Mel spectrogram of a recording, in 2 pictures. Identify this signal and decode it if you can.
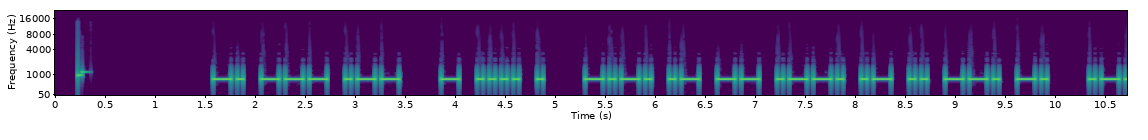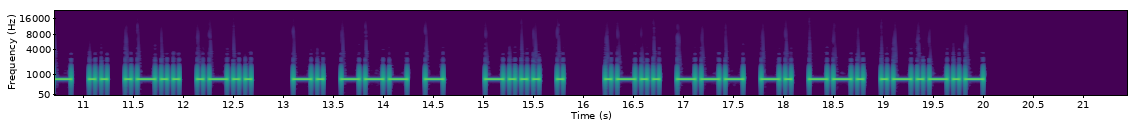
Morse code, heard as a keyed tone, about 20 wpm, 700 Hz. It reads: NOW THE CAMPAIGN WILL NOT BE LONG.
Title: Sentences from Top 1200 Words 20wpm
